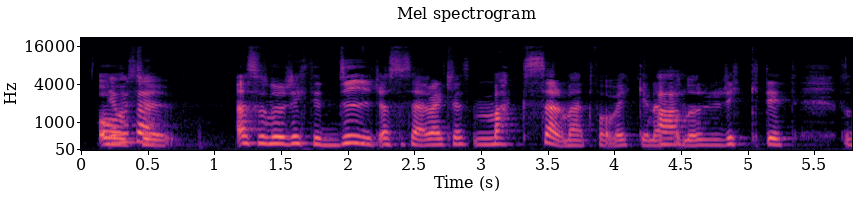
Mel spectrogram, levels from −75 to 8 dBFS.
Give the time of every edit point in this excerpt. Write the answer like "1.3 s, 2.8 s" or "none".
2.9 s

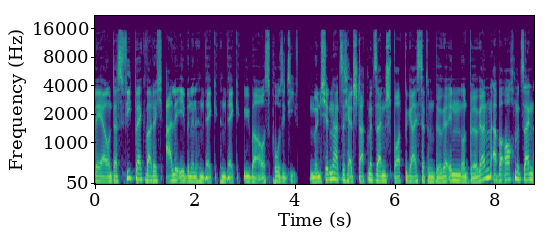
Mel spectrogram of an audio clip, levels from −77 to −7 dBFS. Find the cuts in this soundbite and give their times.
2.5 s

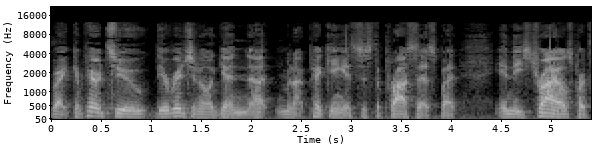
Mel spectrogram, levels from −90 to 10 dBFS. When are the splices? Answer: none

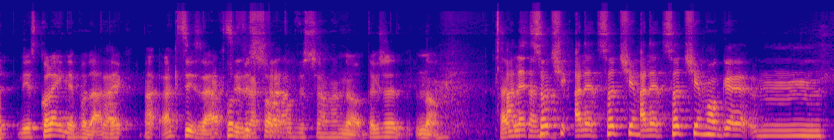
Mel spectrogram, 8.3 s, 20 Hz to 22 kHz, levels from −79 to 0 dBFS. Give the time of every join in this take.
2.8 s, 6.4 s

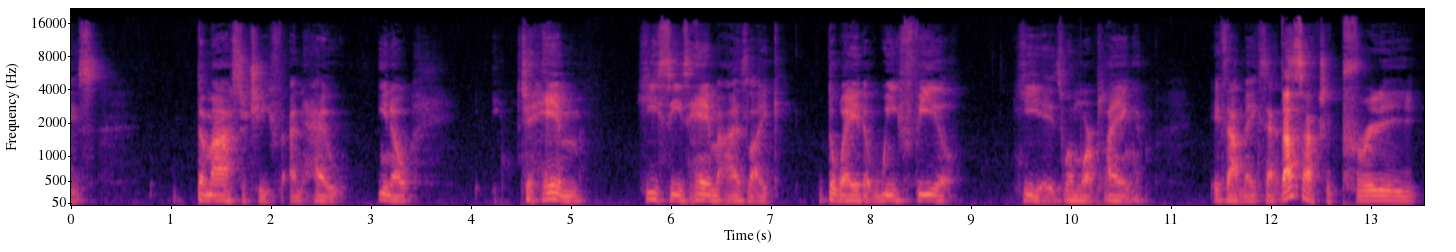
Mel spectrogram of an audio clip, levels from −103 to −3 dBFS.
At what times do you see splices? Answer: none

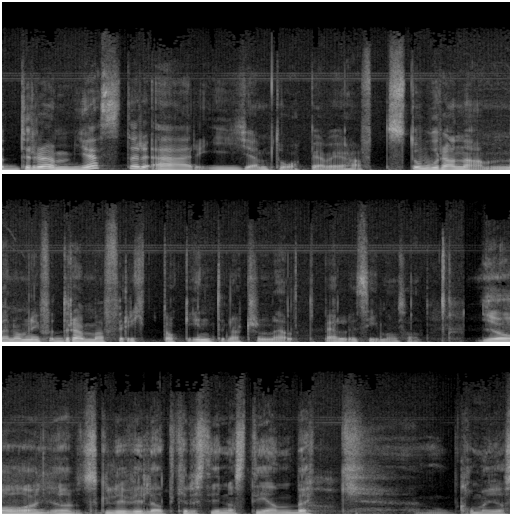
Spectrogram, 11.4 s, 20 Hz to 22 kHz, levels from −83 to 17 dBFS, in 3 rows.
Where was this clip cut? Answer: 7.3 s

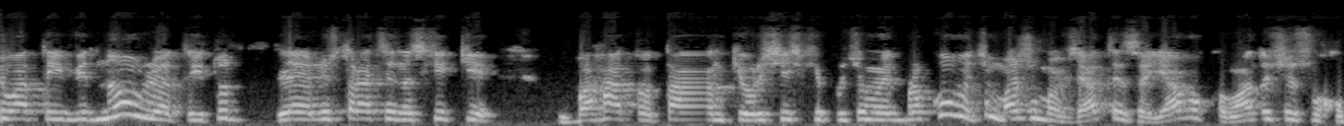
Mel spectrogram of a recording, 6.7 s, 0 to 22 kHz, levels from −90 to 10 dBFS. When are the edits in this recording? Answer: 4.9 s

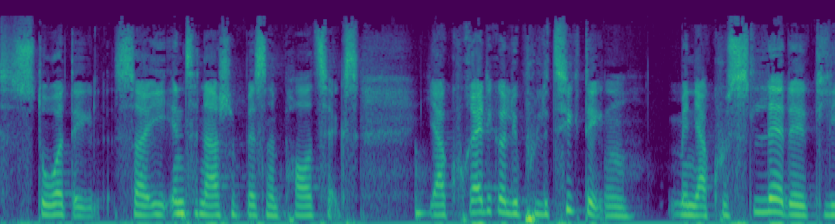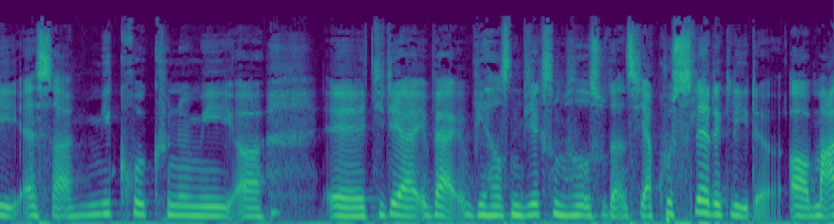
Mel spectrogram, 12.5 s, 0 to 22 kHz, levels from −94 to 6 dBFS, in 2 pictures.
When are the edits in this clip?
none

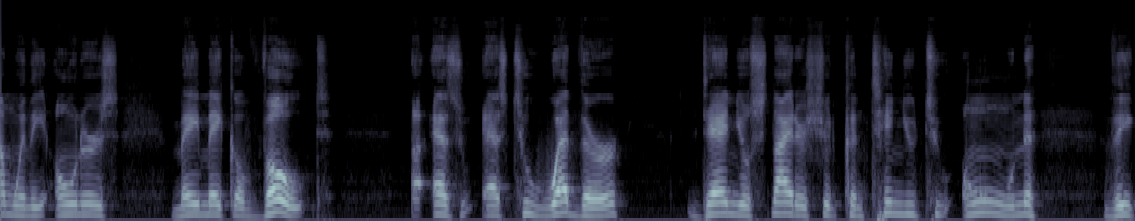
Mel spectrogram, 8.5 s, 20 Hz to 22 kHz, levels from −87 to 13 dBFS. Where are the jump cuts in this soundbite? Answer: none

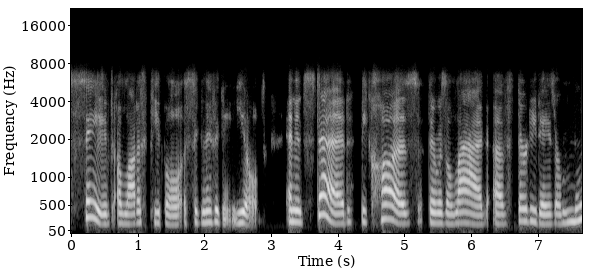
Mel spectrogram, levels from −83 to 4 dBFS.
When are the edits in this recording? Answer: 3.0 s

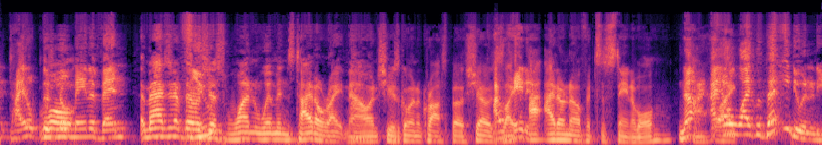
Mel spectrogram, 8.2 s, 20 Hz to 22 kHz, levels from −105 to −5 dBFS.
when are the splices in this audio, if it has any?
1.3 s, 6.7 s, 7.1 s

